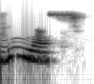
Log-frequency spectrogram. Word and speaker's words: Viñas: got that Yeah, the that squiggly line is an enye, so it's pronounced Viñas. Viñas. Okay, so I Viñas. said Vinas, so I'm way off.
